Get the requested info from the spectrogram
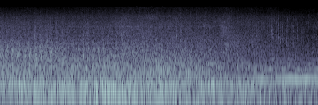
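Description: A light helicopter running steadily close by, its rotor downwash raising dust: a fast rotor beat under a steady rushing noise.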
